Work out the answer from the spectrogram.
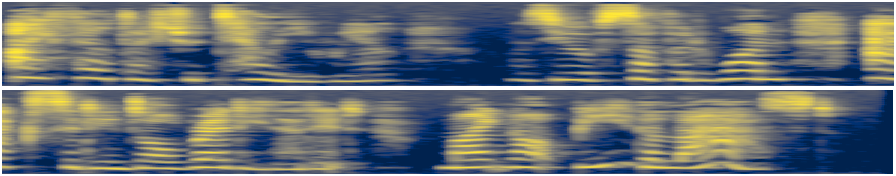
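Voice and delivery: a worried sister pleading. Acted. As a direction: press the danger on him. Mina confiding her fears.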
